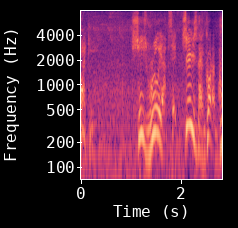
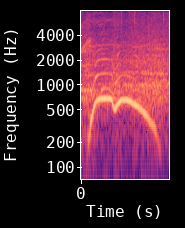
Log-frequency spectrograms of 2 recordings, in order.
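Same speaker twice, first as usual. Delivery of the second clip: whoop; 4 dB louder than usual. Real, not acted. Showman whoop on stage.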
